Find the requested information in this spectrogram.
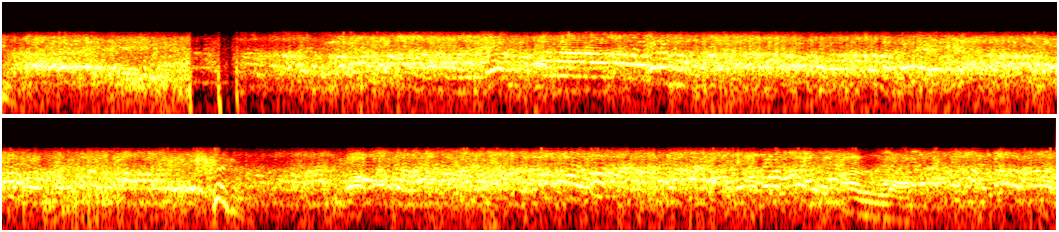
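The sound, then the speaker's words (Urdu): A large crowd chants the religious slogan Naara-e-Haidari. The chanting is loud, dense and sustained throughout, with brief dips in volume. “نعرہ رسالت, دونوں ہاتھ بلند کر کے نعرہ حیدری, حیدری, حیدری.”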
